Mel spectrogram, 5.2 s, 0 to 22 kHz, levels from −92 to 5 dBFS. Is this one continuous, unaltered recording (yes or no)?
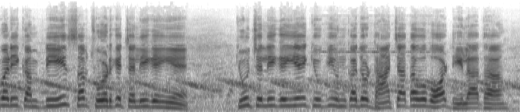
yes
